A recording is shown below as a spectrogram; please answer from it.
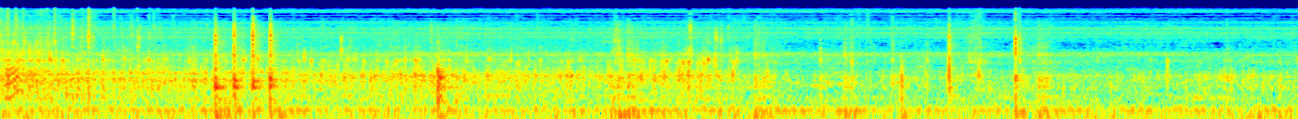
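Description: Blended tomato pouring into a pot of simmering beans, then a wooden spoon stirring the stew against the metal pressure-cooker pot, with a quick run of sharp knocks about two seconds in and a few single knocks later, over the bubbling of the simmering liquid.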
